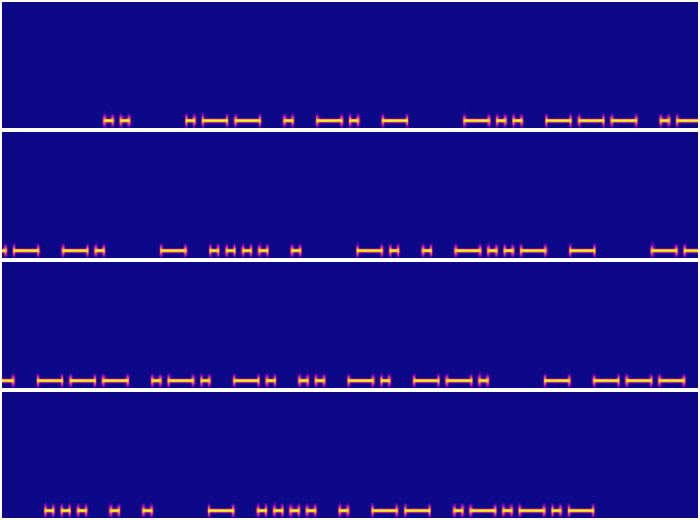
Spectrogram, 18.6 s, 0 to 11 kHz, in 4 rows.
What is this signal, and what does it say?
Morse code, heard as a keyed tone, about 21 wpm, 700 Hz. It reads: I WENT DOWN THE NEXT MORNING TO SEE THEM.
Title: Sentences from Top 1000 Words - Review Part 1 - 22wpm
